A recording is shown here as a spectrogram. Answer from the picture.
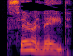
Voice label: "Serenade", English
